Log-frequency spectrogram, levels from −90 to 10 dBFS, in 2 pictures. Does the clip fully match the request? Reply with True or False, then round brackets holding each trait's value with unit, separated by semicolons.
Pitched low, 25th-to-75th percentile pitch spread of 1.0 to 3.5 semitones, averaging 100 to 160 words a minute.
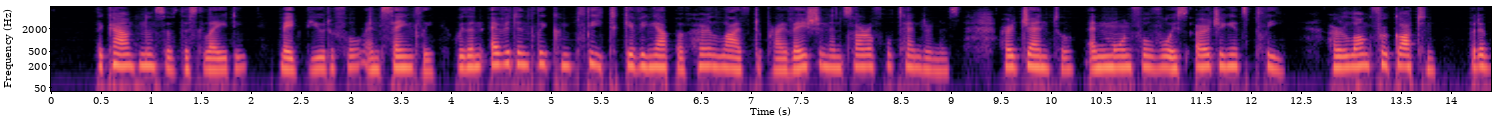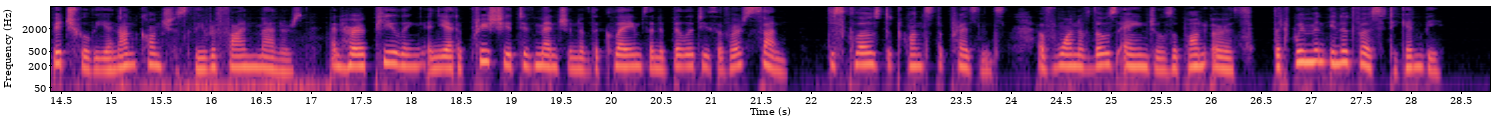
False (185 Hz; 2.8 semitones; 150 wpm)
